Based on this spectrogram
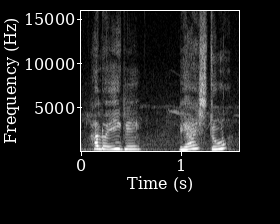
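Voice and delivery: high, curious little animal voice; high friendly greeting. Acted. Friendly greeting to a silent hedgehog. (hohe, neugierige Begrüßung)

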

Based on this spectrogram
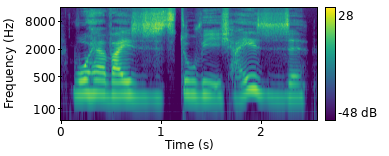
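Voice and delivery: slow housefly with drawn-out buzzing s sounds; curious housefly. Acted. Fly meeting Nala for the first time, slow and buzzy. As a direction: stretch the words like a dopey, curious fly.

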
